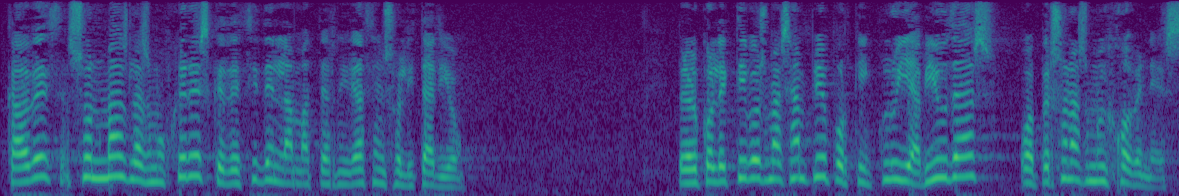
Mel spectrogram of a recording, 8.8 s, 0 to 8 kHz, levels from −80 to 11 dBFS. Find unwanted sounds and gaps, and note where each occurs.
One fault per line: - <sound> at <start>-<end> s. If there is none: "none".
none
